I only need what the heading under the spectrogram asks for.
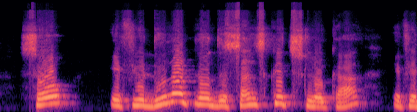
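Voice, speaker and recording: On a very clean recording with a silent background, a man speaks at a fairly slow pace with lively intonation and a somewhat breathy voice. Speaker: spiritual teacher. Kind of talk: lecture.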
